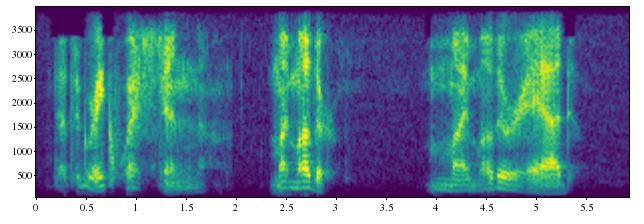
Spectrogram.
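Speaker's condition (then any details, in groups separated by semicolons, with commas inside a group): Laryngectomy; voice box surgically removed after cancer at young age; learned to talk differently, different tone of voice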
